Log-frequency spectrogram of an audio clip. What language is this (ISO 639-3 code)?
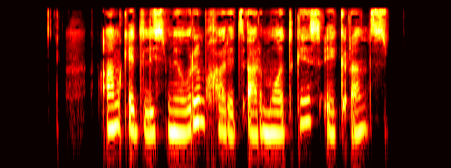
kat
